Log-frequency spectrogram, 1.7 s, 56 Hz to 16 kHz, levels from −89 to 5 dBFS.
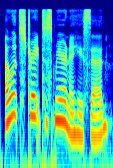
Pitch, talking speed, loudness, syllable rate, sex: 235 Hz, 245 wpm, -18 LUFS, 5.4 syllables/s, female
